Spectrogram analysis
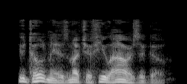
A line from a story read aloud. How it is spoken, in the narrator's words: Rapp said in a calculatedly bored tone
